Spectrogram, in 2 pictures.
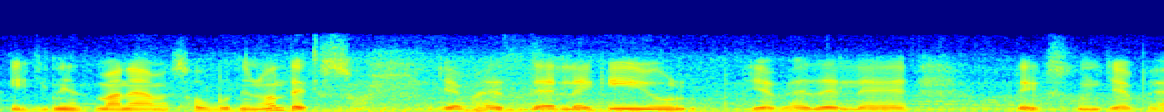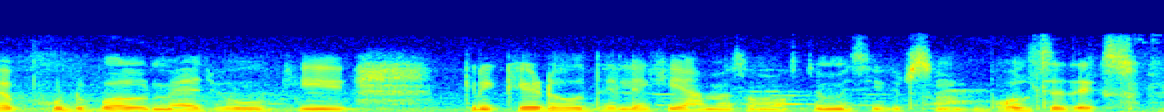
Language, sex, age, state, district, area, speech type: Odia, female, 30-45, Odisha, Balangir, urban, spontaneous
